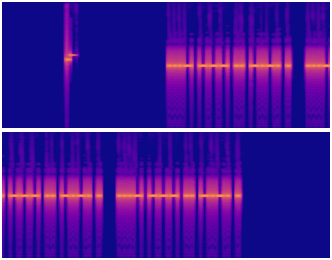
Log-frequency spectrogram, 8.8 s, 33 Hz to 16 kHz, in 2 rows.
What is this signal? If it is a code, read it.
Morse code, heard as a keyed tone, about 34 wpm, 700 Hz. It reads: VOICE VOICE VOICE
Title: Top 500 Words Repeated 35wpm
